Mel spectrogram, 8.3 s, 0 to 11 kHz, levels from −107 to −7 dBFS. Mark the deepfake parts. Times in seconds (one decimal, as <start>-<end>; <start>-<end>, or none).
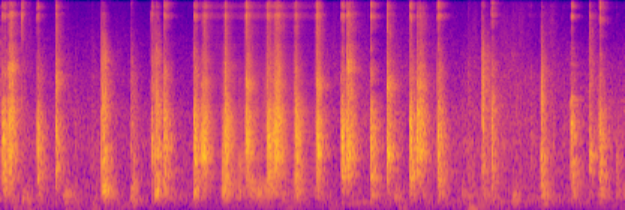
2.7-4.3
